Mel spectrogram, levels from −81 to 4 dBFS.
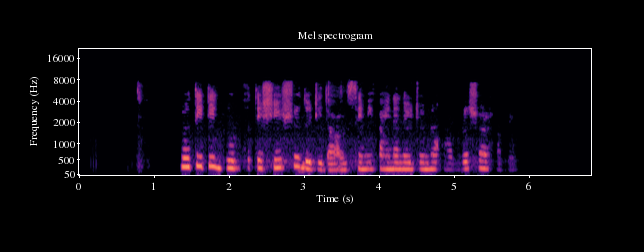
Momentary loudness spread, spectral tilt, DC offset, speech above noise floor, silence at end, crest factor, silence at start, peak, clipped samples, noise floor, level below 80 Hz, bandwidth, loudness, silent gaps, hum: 11 LU; -4.5 dB/octave; under 0.1%; 25 dB; 1.35 s; 18 dB; 0.8 s; -10 dBFS; under 0.1%; -51 dBFS; -68 dBFS; 8 kHz; -26 LUFS; 1.09-1.33 s; none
